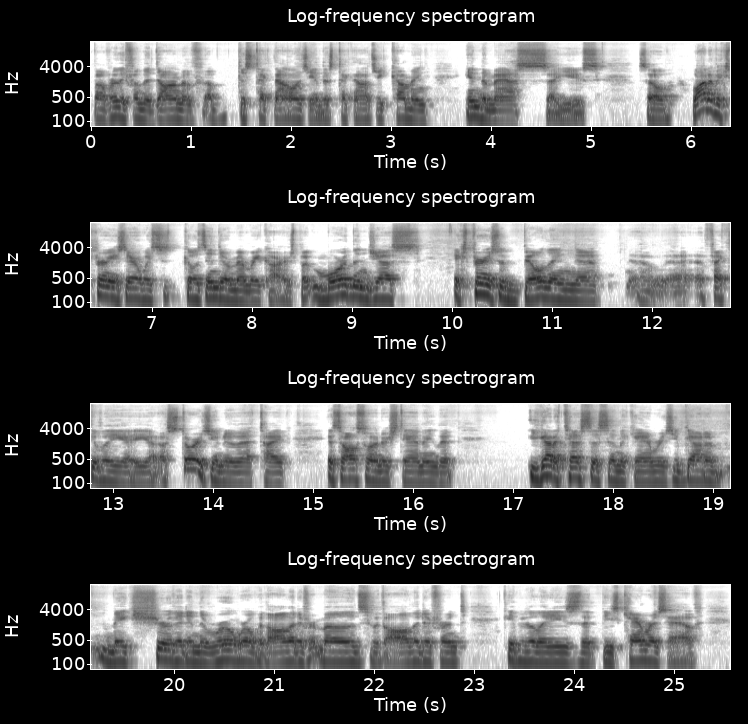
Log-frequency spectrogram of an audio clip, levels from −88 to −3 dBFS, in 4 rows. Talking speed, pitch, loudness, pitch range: 185 wpm, 115 Hz, -26 LUFS, 110-125 Hz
